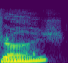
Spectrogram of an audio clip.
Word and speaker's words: arbitrage: Arbitrage. It's Arbitrage. pronounced arbitrage. French.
